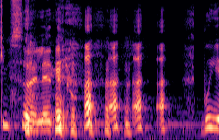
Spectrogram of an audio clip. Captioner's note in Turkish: Gülüyorlar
